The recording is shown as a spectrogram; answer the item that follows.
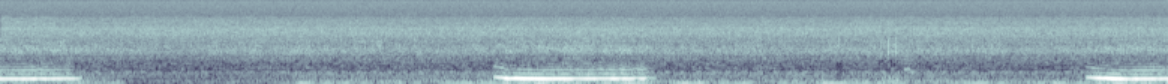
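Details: Sleeping cat snoring indoors: a low, hum-like tone held for about half a second to a second, repeating every three to four seconds with quiet pauses between.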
